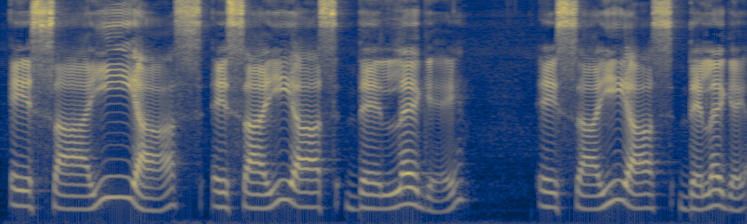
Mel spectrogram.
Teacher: the alpha and the iota don't form a diphthong there, and that's because of the umlauts over the iota.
